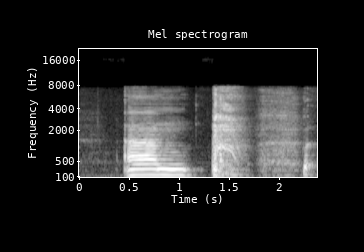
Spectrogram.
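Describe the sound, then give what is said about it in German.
A cough heard as short, rough, breathy bursts after a brief voiced sound, fairly faint overall. “Und da haben wir den ersten Huster des Tages.”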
